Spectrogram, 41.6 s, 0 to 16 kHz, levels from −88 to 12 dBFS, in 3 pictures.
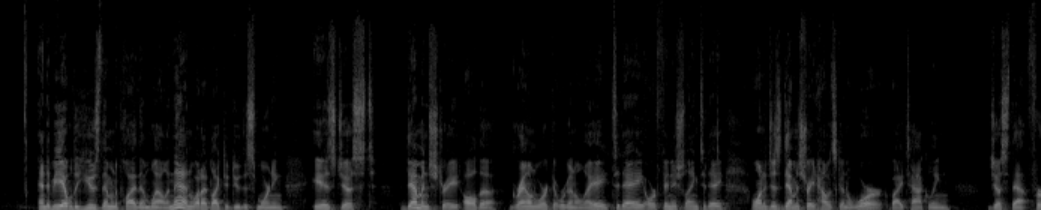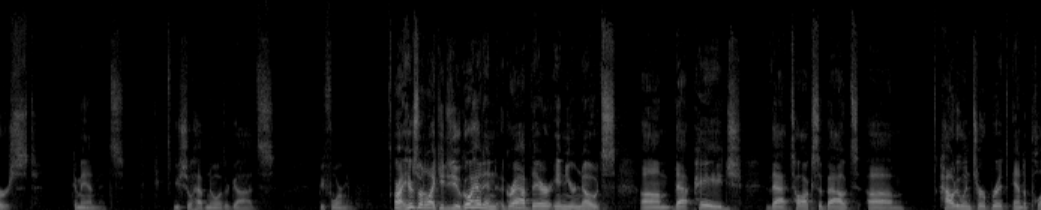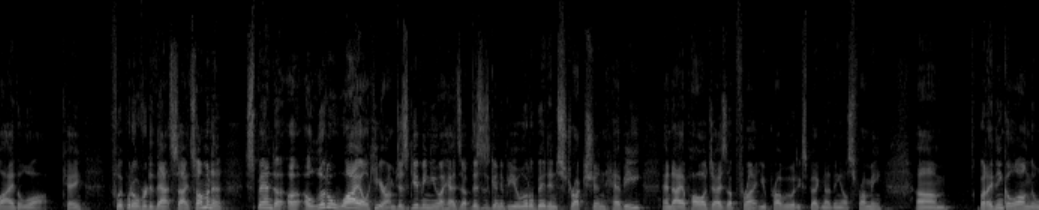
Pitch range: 130-175 Hz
